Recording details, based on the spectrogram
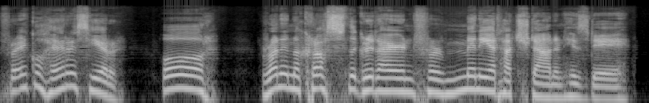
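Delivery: put-on Irish brogue. Answering a request to imagine a football player talking: put-on irish accent. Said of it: "Could you imagine it with an Irish accent?".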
